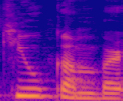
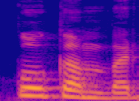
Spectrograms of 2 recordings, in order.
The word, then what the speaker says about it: cucumber: अच्छा, यहाँ पर एक इम्पॉर्टेंट आपके लिए लर्निंग है, दैट इज़ क्यूकम्बर। इसको हम लोग बचपन से सुनते हुए आए हैं पाकिस्तान में, कोकम्बर, that's not कुकम्बर, that is क्यूकम्बर।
